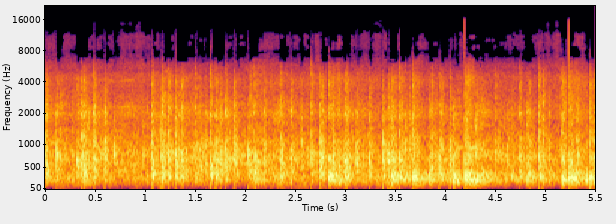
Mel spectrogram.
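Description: Fireworks exploding overhead in a rapid, unbroken barrage of many cracks and bangs at a time.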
